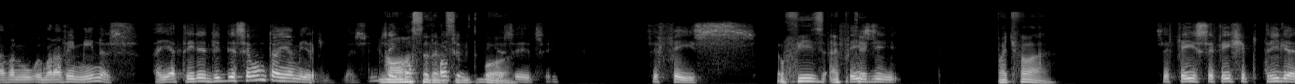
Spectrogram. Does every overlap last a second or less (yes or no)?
no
